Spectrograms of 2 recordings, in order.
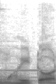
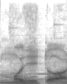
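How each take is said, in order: First: The middle consonant is an H sound. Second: The middle consonant is a J sound. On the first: The speaker calls it right. "జేని హా కింద ప్రొనౌన్స్ చేస్తారు" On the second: The speaker calls it wrong. "మొజిటో అంటాం కదా"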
